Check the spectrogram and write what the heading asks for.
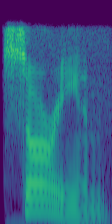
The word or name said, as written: saurian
